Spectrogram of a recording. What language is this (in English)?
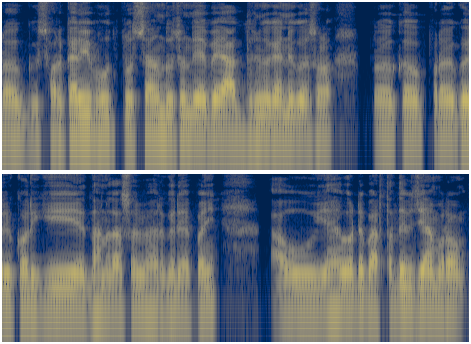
Odia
